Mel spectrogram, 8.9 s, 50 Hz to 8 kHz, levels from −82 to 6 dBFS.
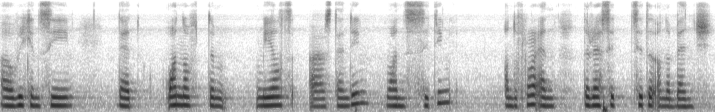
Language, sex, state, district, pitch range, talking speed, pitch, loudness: English, female, Nagaland, Dimapur, 210-230 Hz, 160 wpm, 220 Hz, -17 LUFS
